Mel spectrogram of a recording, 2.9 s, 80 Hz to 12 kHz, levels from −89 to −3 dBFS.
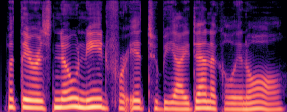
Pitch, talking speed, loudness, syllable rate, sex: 200 Hz, 250 wpm, -16 LUFS, 5.8 syllables/s, female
